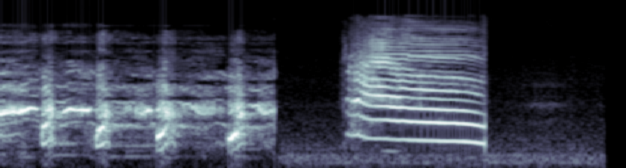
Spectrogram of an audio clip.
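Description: A cat gives one loud, long meow of about a second, falling slightly in pitch, around halfway through. Before it comes a run of short rising cries, about two or three a second.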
